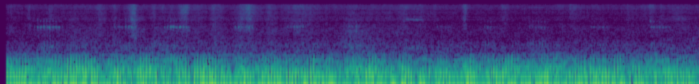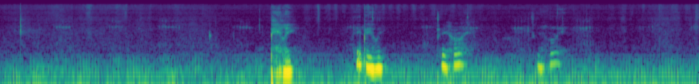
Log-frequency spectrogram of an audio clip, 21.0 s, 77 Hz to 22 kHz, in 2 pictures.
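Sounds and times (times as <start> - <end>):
cat purring: 0.1 - 20.9.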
